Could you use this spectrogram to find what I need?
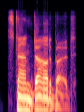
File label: "Standardbred", British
